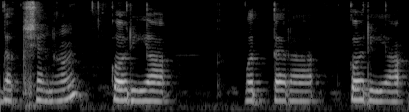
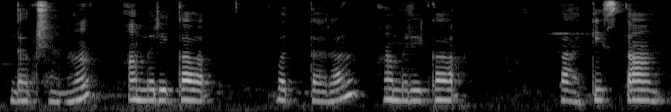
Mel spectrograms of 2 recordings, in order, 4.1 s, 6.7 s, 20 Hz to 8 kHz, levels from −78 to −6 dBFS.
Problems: none marked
